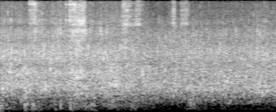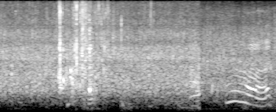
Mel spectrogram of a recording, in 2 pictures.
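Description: River water rushing steadily over a rocky riffle. About five seconds in there is a brief burst of splashing, a small hooked panfish thrashing at the surface as it is reeled in.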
